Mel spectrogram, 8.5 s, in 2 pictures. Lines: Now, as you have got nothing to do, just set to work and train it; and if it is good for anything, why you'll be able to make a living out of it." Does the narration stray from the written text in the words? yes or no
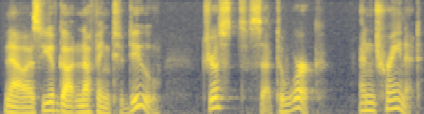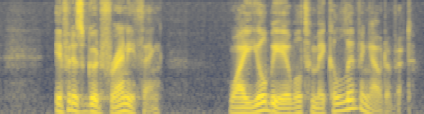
yes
